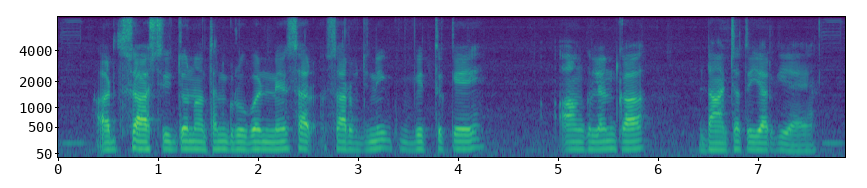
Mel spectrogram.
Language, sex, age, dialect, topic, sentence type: Hindi, male, 18-24, Hindustani Malvi Khadi Boli, banking, statement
